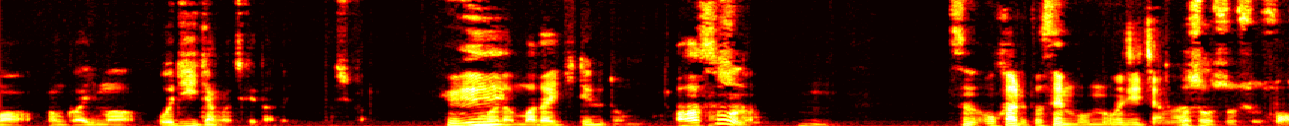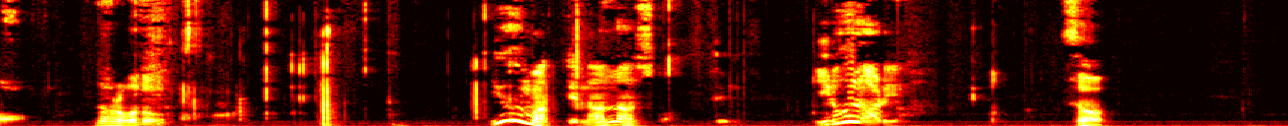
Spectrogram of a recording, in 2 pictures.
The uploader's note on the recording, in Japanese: 今回車内録音のため音が籠っております。毎度毎度録音環境が安定しなくて申し訳御座いません。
